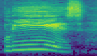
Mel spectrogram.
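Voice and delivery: loud, high begging please. Acted. Birthday vlogger begging viewers to comment, loud high plea.

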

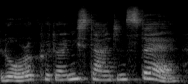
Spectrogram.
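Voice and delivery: ordinary delivery

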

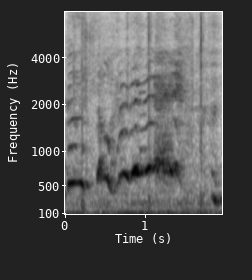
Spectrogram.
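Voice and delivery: high, slow, laughing whine; mock whiny complaint. Mocking her daughter's complaint, high laughing whine. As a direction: ham up the drama of a heavy load. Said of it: "she's like".

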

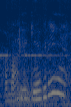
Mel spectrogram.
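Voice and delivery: muffled through a face mask; talking behind a mask. Real, not acted. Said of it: "can't understand me with the mask on".

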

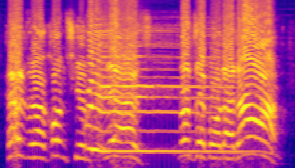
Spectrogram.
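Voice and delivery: high, loud screaming in terror; terrified scream. Acted. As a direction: shriek that the monster will eat them. Centipede dragon attacks.

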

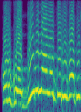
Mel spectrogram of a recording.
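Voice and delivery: high, whining protest; whiny retort. Acted. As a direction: complain in a high whine. (ਉੱਚੀ ਪਤਲੀ ਰੋਣਹਾਕੀ ਸ਼ਿਕਾਇਤ)

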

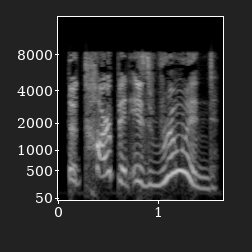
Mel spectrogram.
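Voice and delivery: loud dismayed exclamation; exclaiming. A narrator's reading. Mom exclaiming at the ruined carpet, loud dismay. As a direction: blurt it out in dismay. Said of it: "Mom exclaimed".

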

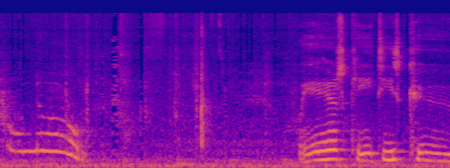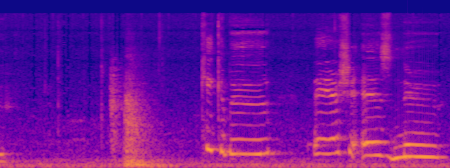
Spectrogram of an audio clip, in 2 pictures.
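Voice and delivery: ordinary talk, nothing marked

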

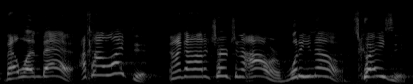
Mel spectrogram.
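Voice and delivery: high, loud amazed churchgoer; pleasantly surprised. Retold or imitated. Voicing a churchgoer's happy surprise.

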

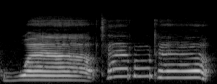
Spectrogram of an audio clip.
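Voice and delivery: high, drawn-out teasing; slow, high-pitched mock jeer; mock taunt. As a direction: stretch it out like a playground taunt. Teasing reaction to the tattling.

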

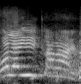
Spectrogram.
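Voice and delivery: high, very loud burst; exasperated shout. Acted. Uncovering her eyes at last, exasperated shout. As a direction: yell the reveal in frustration. Frustrated reveal of the proposal.

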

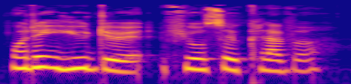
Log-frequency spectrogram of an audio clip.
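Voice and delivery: ordinary delivery

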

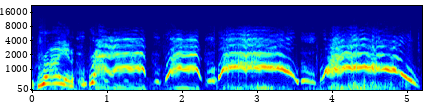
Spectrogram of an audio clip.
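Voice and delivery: high-pitched panicked calls to Ryan, building to shouts; real panic while fighting a huge fish; frantic excited yelling. Real, not acted. Big fish on, panicking at cameraman.

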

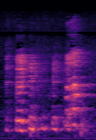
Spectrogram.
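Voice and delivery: brief high giggle; quick giggle; real laughter. Real, not acted. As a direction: crack up. Breaks up mid reading.

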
